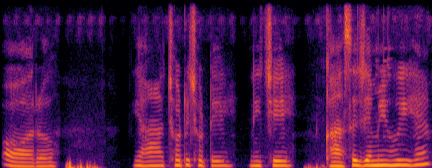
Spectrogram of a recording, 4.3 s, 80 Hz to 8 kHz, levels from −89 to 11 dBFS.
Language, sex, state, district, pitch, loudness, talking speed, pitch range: Hindi, female, Bihar, Kaimur, 215 Hz, -17 LUFS, 125 wpm, 210-230 Hz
